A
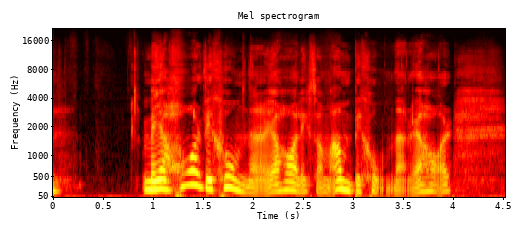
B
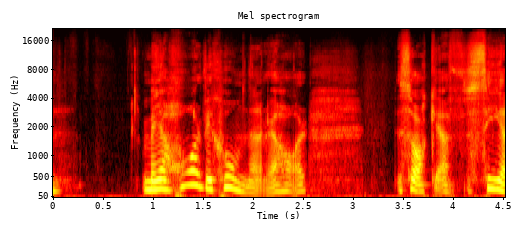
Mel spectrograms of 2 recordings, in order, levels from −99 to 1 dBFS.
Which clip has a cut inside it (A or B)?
B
